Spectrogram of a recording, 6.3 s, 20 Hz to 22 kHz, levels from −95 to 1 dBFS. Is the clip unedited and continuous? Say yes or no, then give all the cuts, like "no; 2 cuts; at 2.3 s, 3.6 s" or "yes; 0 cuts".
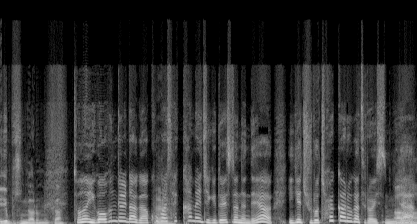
yes; 0 cuts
